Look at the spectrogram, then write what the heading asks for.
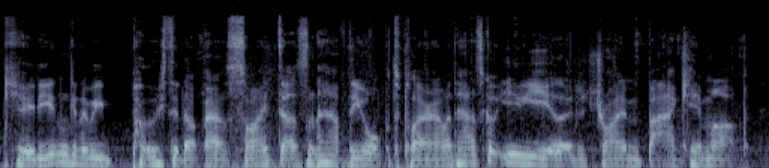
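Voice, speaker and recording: A man's voice: mid-range voice, fairly even intonation, quick pace. Man calling esports play-by-play, dramatic flow. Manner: flowing, dramatic match-calling with colourful flourishes. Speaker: esports caster. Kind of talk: esports play-by-play commentary on a shooter match.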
